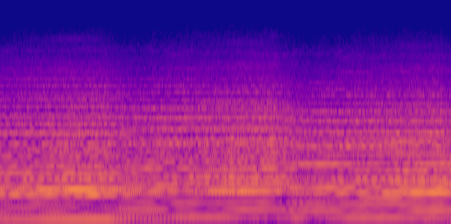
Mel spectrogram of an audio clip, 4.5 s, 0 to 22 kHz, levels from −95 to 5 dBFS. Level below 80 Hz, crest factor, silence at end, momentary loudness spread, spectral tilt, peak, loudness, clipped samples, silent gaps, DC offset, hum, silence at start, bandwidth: -50 dBFS; 14 dB; 0 s; 6 LU; -4.5 dB/octave; -20 dBFS; -34 LUFS; under 0.1%; none; under 0.1%; none; 0 s; 12.5 kHz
